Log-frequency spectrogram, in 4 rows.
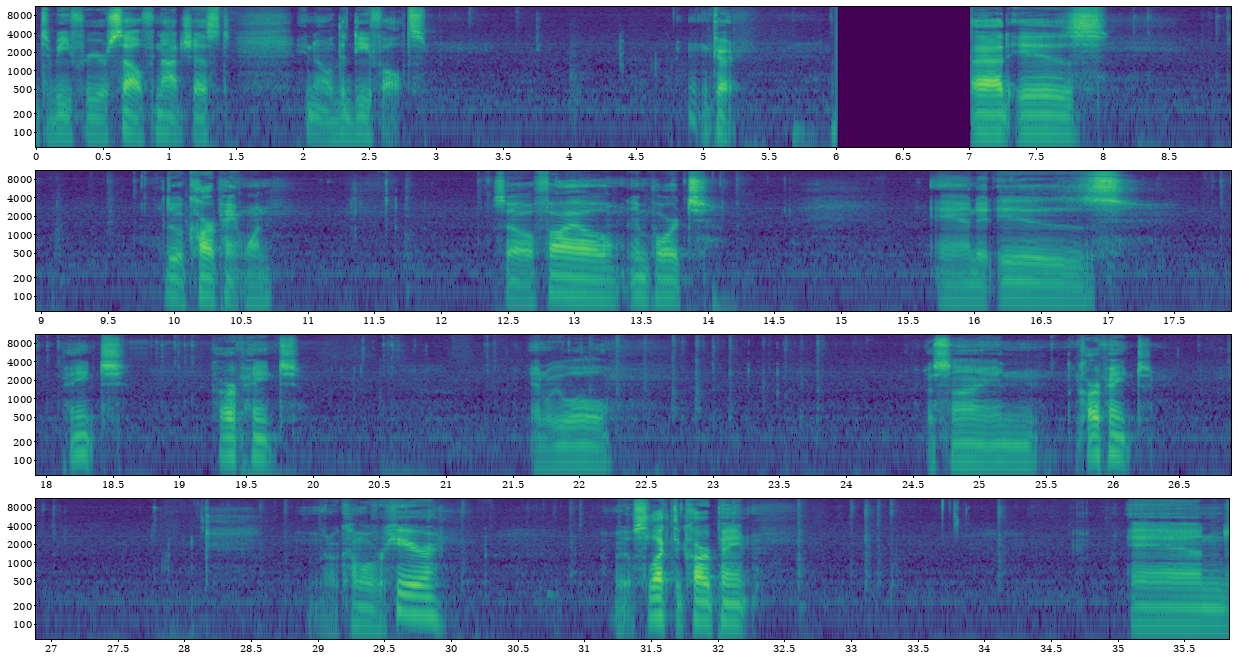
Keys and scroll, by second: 6.0 super+..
